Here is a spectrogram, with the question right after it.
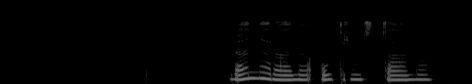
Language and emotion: Russian, sad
